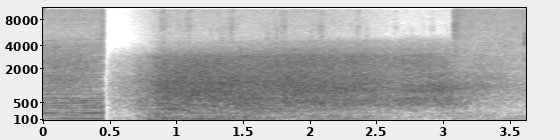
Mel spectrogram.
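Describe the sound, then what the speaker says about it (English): An air tanker plane working over a wildfire in Idaho roars loudly overhead, a broad rushing drone that surges in suddenly, holds steady, then eases slightly as it passes. "3 air tankers have been working all day, dropping fire retardant to block the advancing flames"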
